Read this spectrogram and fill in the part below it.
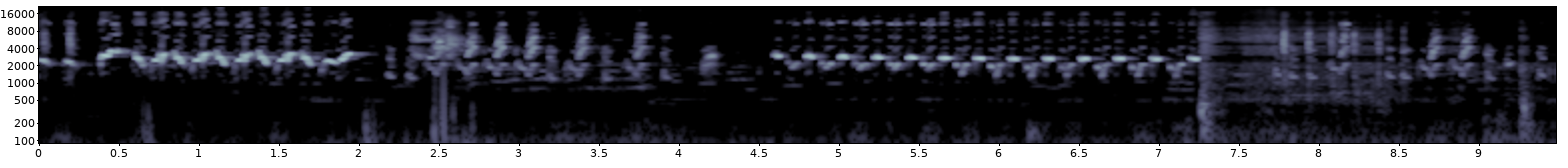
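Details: Caged sooty-headed bulbul from Tegal, Indonesia, reared by hand, with long-tailed-shrike-style song: a loud rolling series of looped whistles, harsh chatter, then a fast even run of short downslurred notes, and a brief rustling noise.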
